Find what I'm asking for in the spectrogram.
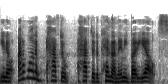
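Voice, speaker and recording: Against a quiet background, a woman talks at a moderate pace and medium pitch. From US South, Florida (Fort Lauderdale). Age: 50s. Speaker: online business owner, vlogger. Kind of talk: casual livestream monologue. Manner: hesitant, many fillers.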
